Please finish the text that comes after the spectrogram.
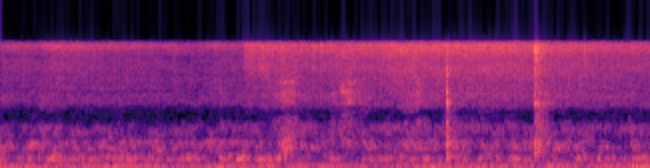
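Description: Okra frying in a pan is stirred with a spatula, giving a steady sizzle throughout with a few faint clicks of the utensil against the pan, close up and with no talking.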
